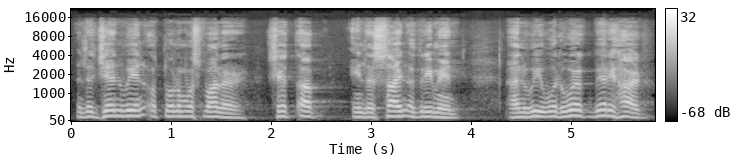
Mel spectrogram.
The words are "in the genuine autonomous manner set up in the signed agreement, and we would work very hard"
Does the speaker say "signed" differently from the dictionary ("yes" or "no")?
yes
